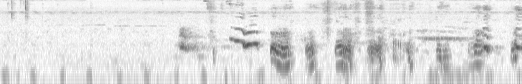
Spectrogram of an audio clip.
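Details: A dog, angry at a mosquito and trying to catch it, gives a series of short growly whines and yelps, one rising squeal, then rhythmic grumbling barks about twice a second; faint steady electrical whine in background.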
